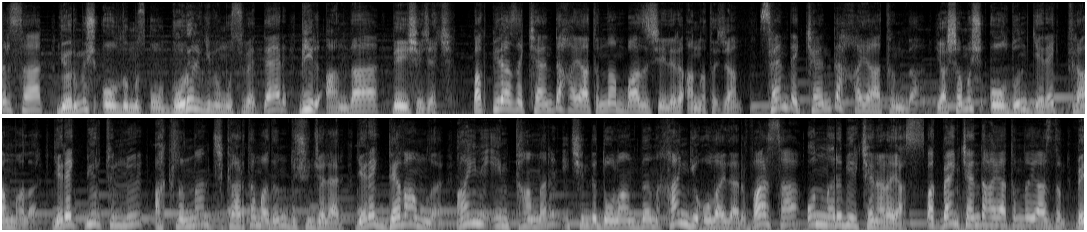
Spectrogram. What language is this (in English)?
Turkish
